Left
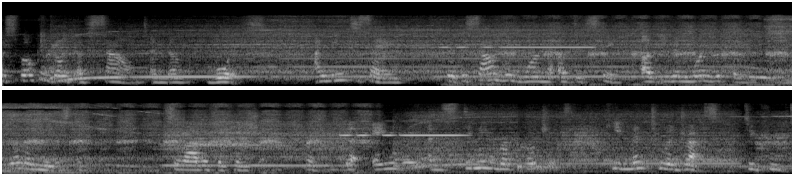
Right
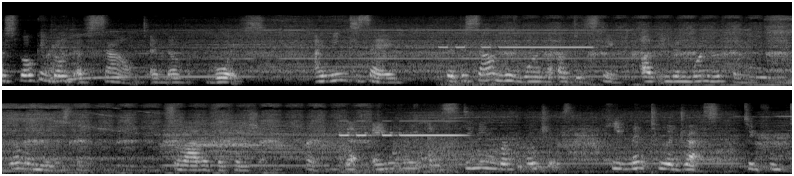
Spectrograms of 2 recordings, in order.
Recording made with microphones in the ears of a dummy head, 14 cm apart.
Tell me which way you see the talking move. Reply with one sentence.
In this clip you hear the talking go left and come back.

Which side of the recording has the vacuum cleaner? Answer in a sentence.
You can hear the vacuum cleaner on the left.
